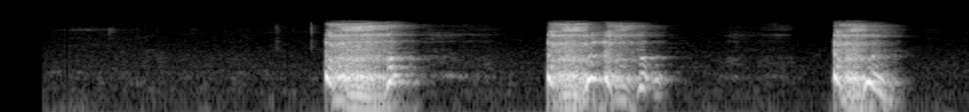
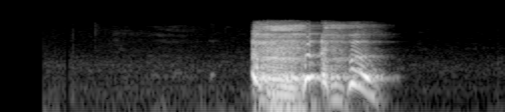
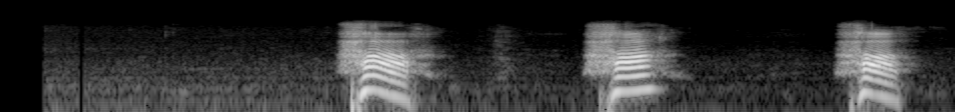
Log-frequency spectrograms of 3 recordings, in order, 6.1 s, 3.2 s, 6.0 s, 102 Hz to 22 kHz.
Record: {"three_cough_length": "6.1 s", "three_cough_amplitude": 32755, "three_cough_signal_mean_std_ratio": 0.38, "cough_length": "3.2 s", "cough_amplitude": 27751, "cough_signal_mean_std_ratio": 0.39, "exhalation_length": "6.0 s", "exhalation_amplitude": 29098, "exhalation_signal_mean_std_ratio": 0.32, "survey_phase": "alpha (2021-03-01 to 2021-08-12)", "age": "18-44", "gender": "Female", "wearing_mask": "No", "symptom_cough_any": true, "symptom_fatigue": true, "symptom_headache": true, "smoker_status": "Ex-smoker", "respiratory_condition_asthma": false, "respiratory_condition_other": false, "recruitment_source": "Test and Trace", "submission_delay": "1 day", "covid_test_result": "Positive", "covid_test_method": "RT-qPCR"}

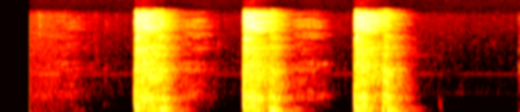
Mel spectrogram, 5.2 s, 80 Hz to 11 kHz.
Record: {"three_cough_length": "5.2 s", "three_cough_amplitude": 29915, "three_cough_signal_mean_std_ratio": 0.38, "survey_phase": "alpha (2021-03-01 to 2021-08-12)", "age": "65+", "gender": "Male", "wearing_mask": "No", "symptom_none": true, "smoker_status": "Never smoked", "respiratory_condition_asthma": false, "respiratory_condition_other": false, "recruitment_source": "REACT", "submission_delay": "2 days", "covid_test_result": "Negative", "covid_test_method": "RT-qPCR"}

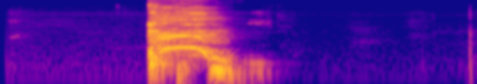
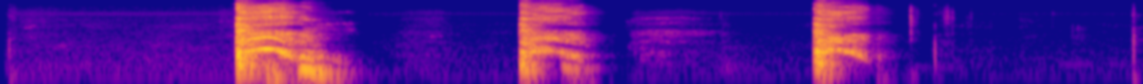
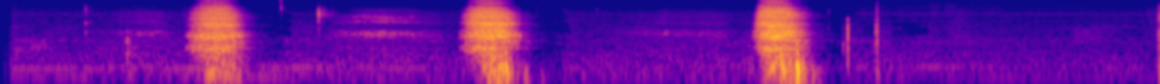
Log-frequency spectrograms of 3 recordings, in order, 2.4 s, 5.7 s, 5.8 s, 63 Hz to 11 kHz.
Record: {"cough_length": "2.4 s", "cough_amplitude": 32767, "cough_signal_mean_std_ratio": 0.34, "three_cough_length": "5.7 s", "three_cough_amplitude": 32767, "three_cough_signal_mean_std_ratio": 0.29, "exhalation_length": "5.8 s", "exhalation_amplitude": 26470, "exhalation_signal_mean_std_ratio": 0.27, "survey_phase": "beta (2021-08-13 to 2022-03-07)", "age": "18-44", "gender": "Male", "wearing_mask": "No", "symptom_new_continuous_cough": true, "symptom_onset": "5 days", "smoker_status": "Never smoked", "respiratory_condition_asthma": false, "respiratory_condition_other": false, "recruitment_source": "Test and Trace", "submission_delay": "1 day", "covid_test_result": "Negative", "covid_test_method": "ePCR"}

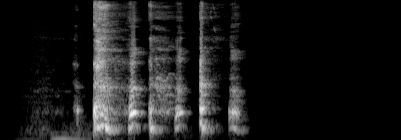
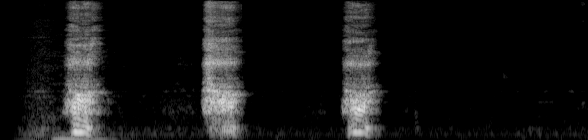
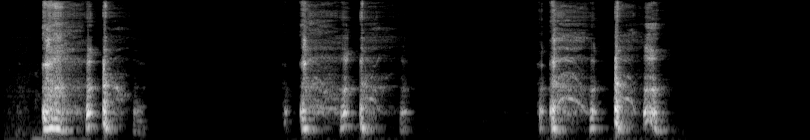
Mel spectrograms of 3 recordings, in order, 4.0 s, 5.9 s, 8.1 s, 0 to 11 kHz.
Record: {"cough_length": "4.0 s", "cough_amplitude": 32768, "cough_signal_mean_std_ratio": 0.33, "exhalation_length": "5.9 s", "exhalation_amplitude": 32766, "exhalation_signal_mean_std_ratio": 0.33, "three_cough_length": "8.1 s", "three_cough_amplitude": 32768, "three_cough_signal_mean_std_ratio": 0.32, "survey_phase": "beta (2021-08-13 to 2022-03-07)", "age": "65+", "gender": "Male", "wearing_mask": "No", "symptom_none": true, "smoker_status": "Never smoked", "respiratory_condition_asthma": false, "respiratory_condition_other": false, "recruitment_source": "REACT", "submission_delay": "2 days", "covid_test_result": "Negative", "covid_test_method": "RT-qPCR", "influenza_a_test_result": "Negative", "influenza_b_test_result": "Negative"}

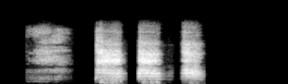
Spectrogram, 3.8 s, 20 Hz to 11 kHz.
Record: {"exhalation_length": "3.8 s", "exhalation_amplitude": 29494, "exhalation_signal_mean_std_ratio": 0.42, "survey_phase": "beta (2021-08-13 to 2022-03-07)", "age": "18-44", "gender": "Female", "wearing_mask": "No", "symptom_runny_or_blocked_nose": true, "symptom_fatigue": true, "symptom_change_to_sense_of_smell_or_taste": true, "symptom_onset": "6 days", "smoker_status": "Never smoked", "respiratory_condition_asthma": false, "respiratory_condition_other": false, "recruitment_source": "Test and Trace", "submission_delay": "2 days", "covid_test_result": "Positive", "covid_test_method": "RT-qPCR", "covid_ct_value": 23.6, "covid_ct_gene": "N gene"}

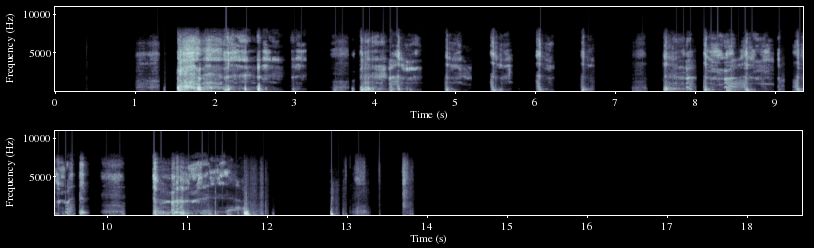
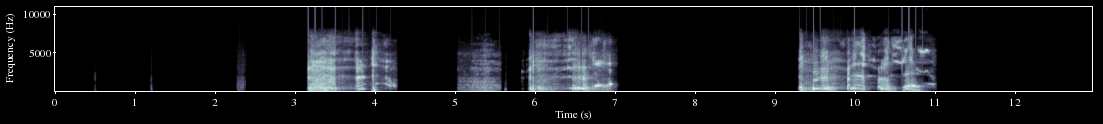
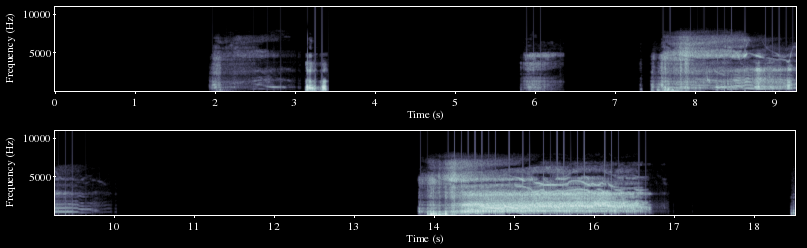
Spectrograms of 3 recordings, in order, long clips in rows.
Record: {"cough_length": "18.7 s", "cough_amplitude": 32041, "cough_signal_mean_std_ratio": 0.29, "three_cough_length": "13.0 s", "three_cough_amplitude": 28111, "three_cough_signal_mean_std_ratio": 0.35, "exhalation_length": "18.5 s", "exhalation_amplitude": 32768, "exhalation_signal_mean_std_ratio": 0.37, "survey_phase": "beta (2021-08-13 to 2022-03-07)", "age": "45-64", "gender": "Male", "wearing_mask": "No", "symptom_cough_any": true, "symptom_runny_or_blocked_nose": true, "symptom_sore_throat": true, "symptom_abdominal_pain": true, "symptom_diarrhoea": true, "symptom_fatigue": true, "symptom_fever_high_temperature": true, "symptom_headache": true, "symptom_other": true, "symptom_onset": "3 days", "smoker_status": "Current smoker (e-cigarettes or vapes only)", "respiratory_condition_asthma": false, "respiratory_condition_other": false, "recruitment_source": "Test and Trace", "submission_delay": "2 days", "covid_test_result": "Positive", "covid_test_method": "RT-qPCR", "covid_ct_value": 15.0, "covid_ct_gene": "ORF1ab gene", "covid_ct_mean": 15.3, "covid_viral_load": "9800000 copies/ml", "covid_viral_load_category": "High viral load (>1M copies/ml)"}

